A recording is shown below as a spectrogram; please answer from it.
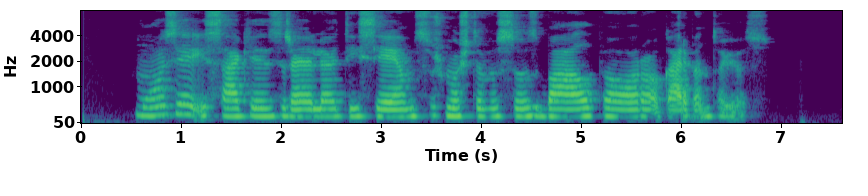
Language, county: Lithuanian, Vilnius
